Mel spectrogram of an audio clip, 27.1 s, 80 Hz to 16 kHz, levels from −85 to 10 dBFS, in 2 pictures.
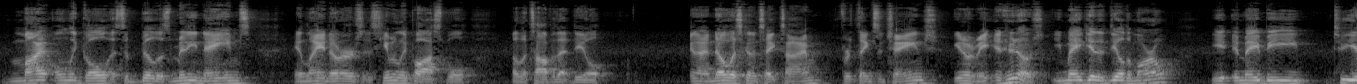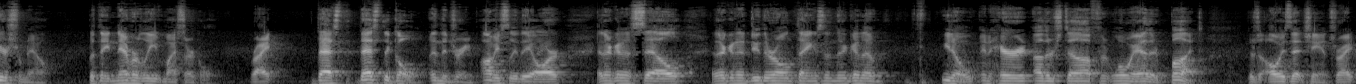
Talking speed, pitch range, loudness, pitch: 220 wpm, 105-125 Hz, -28 LUFS, 115 Hz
